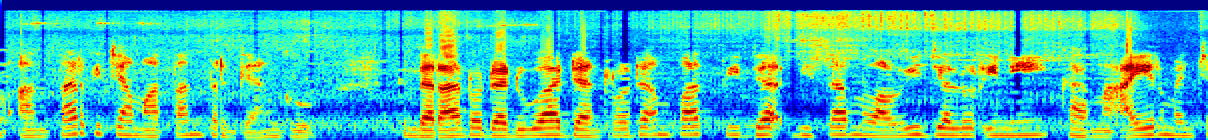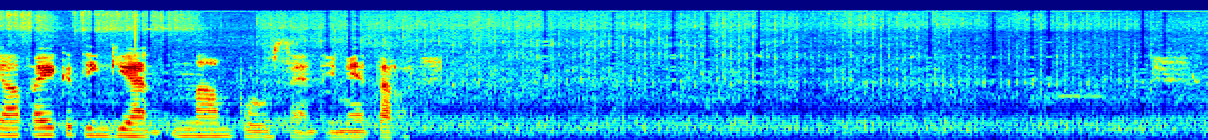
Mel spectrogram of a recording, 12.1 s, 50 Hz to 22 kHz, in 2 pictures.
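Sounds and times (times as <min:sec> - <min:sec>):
motor scooters running: 0:00.0 - 0:12.0
water splashing around wheels: 0:00.0 - 0:12.0.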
